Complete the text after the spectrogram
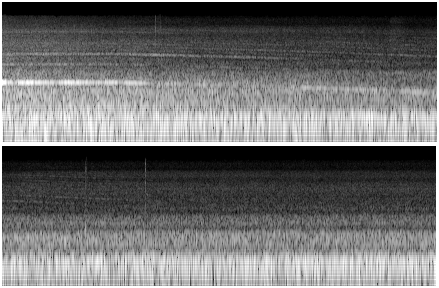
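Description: An electric train rumbles along the rails.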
